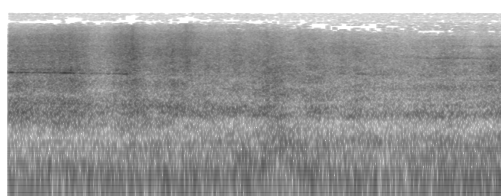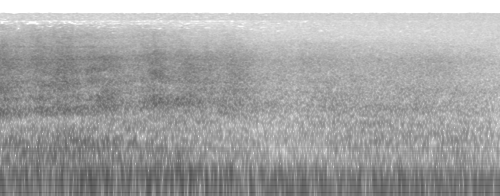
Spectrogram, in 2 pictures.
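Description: Jet aircraft engines running at high power: a loud, steady rumble with a hiss on top and a thin high whine in the first second or so. The hiss fades over the last couple of seconds, and the sound cuts off abruptly at the end.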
